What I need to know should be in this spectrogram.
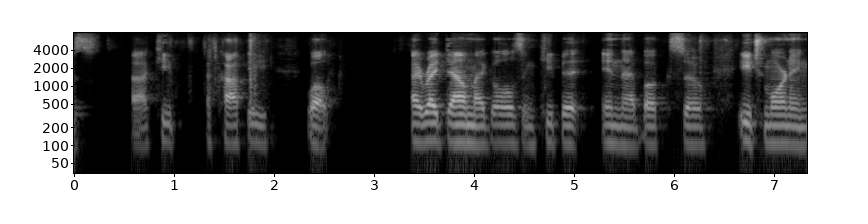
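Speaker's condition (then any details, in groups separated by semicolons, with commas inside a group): No condition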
